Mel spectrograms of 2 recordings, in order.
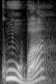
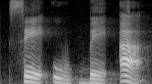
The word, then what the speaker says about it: Cuba: The C can also be pronounced like k, as in casa, C-A-S-A, casa, coche, C-O-C-H-I, or Cuba, C-U-B-A, Cuba.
